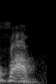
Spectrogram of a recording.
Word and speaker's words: vav: Então, o vav se pronuncia como se representa V e o zain como Z.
